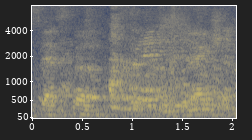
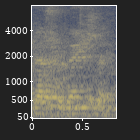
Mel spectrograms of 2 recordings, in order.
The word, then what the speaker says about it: destination: So the stress is on here, N-A. So here it should be destination. Okay, once again, destination.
